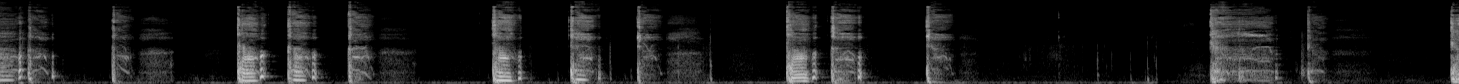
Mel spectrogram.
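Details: About a dozen harsh chesty coughs in bursts with throat clearing and snorts, productive-sounding; self-described as a little wheezy, a little chesty, barking as always, within a 5-minute bad coughing fit: chesty cough.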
